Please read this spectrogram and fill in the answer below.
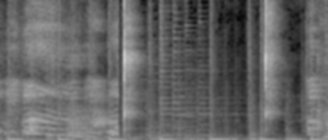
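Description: Background music with a steady beat of about two thumps a second, with two sharp snaps about one and a half and three and a quarter seconds in.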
